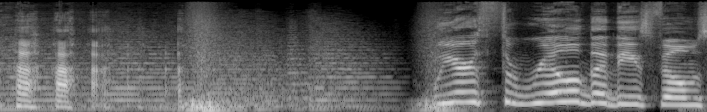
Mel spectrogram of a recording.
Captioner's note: evil laugh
